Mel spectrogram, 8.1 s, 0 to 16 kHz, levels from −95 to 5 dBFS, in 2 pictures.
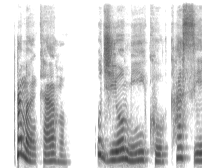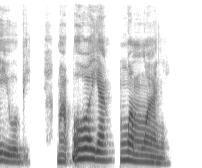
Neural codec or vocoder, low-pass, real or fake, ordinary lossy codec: none; 14.4 kHz; real; none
